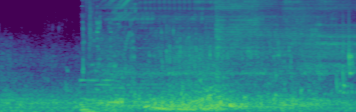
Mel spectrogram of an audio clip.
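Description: A scanning device whirs with a soft electronic hum.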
